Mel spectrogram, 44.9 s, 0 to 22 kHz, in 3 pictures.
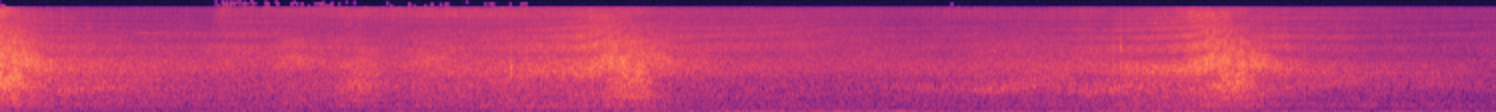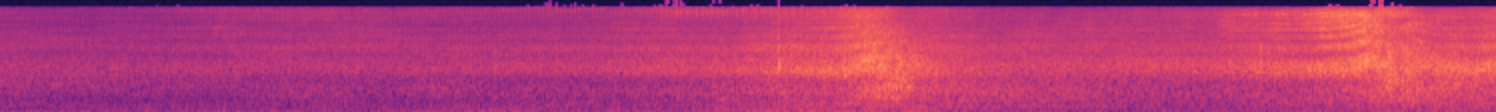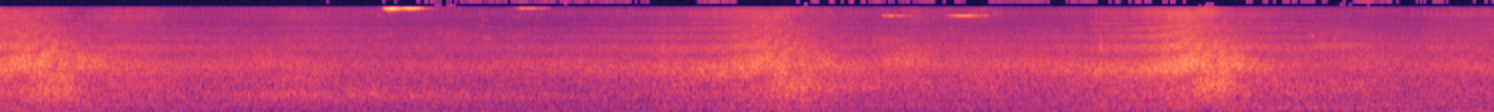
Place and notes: Waiting for friends, I took a few time to record this road. I'm thinking about people living here. How is this possible ?
Mons, Belgium, 2 December 2017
